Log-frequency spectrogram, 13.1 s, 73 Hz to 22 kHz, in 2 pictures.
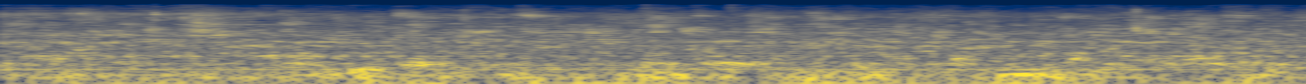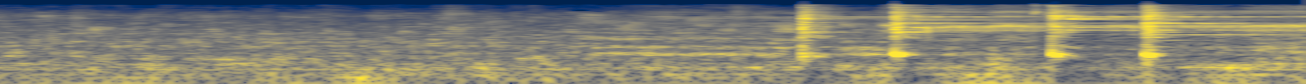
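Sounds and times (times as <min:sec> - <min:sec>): sharp metallic clinks: 0:10.5 - 0:13.0.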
